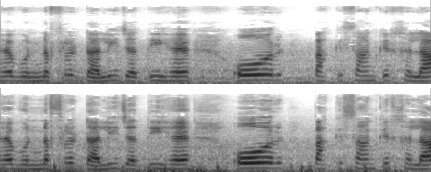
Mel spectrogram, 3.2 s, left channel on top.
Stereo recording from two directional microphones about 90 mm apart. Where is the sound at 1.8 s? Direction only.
60° right (ahead or behind).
